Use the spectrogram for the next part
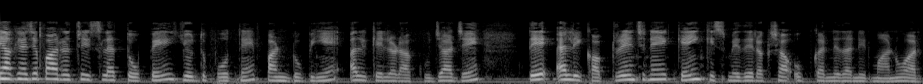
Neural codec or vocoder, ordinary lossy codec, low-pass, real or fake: none; none; none; real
